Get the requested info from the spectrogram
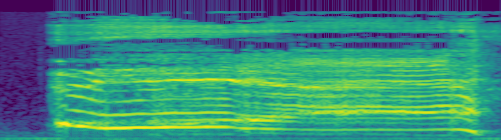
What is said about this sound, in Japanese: そこ驚くところじゃない。てかその悲鳴はどういう意味なの？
